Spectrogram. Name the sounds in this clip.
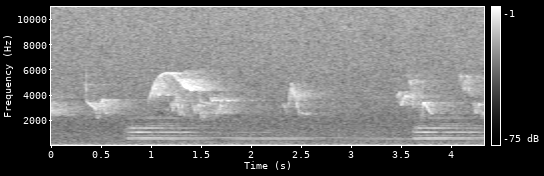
Scarlet Tanager, Red-eyed Vireo, Eastern Wood-Pewee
